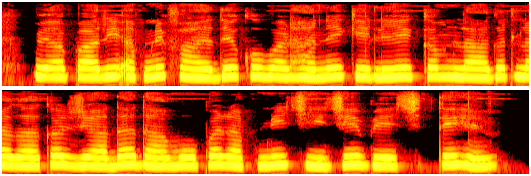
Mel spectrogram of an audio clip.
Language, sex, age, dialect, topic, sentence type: Hindi, female, 18-24, Awadhi Bundeli, banking, statement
